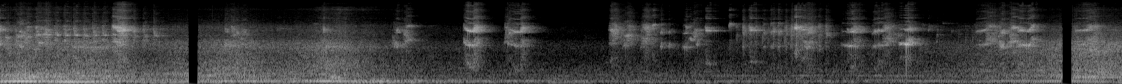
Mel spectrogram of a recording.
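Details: Kept lovebird singing in the Indonesian 'ngekek' manner: sharp squawky bursts and fast shrill chatter come in uneven clusters separated by brief pauses, with a steady low hum underneath.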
